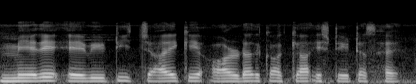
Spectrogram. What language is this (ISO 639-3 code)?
urd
